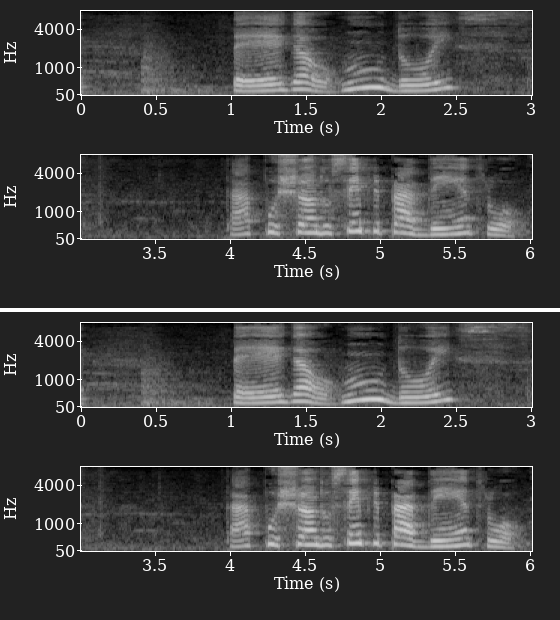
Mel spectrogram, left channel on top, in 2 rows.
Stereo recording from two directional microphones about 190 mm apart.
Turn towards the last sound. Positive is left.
turn(degrees=-30)  # may be behind; listen again after turning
